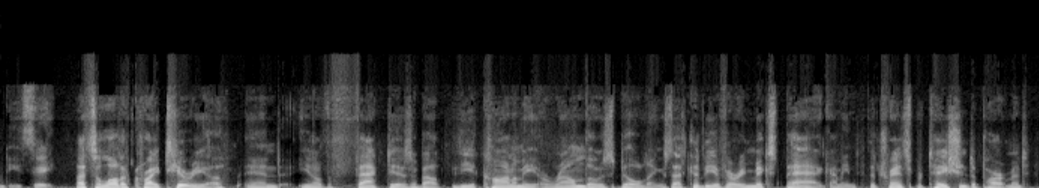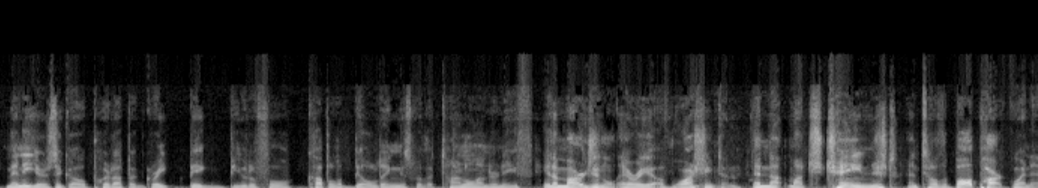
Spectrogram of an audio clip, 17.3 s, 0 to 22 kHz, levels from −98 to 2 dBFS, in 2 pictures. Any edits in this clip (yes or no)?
no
